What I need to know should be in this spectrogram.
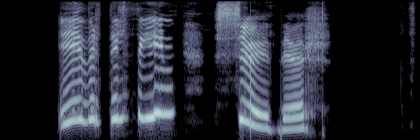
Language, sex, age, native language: Icelandic, female, 10, Icelandic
